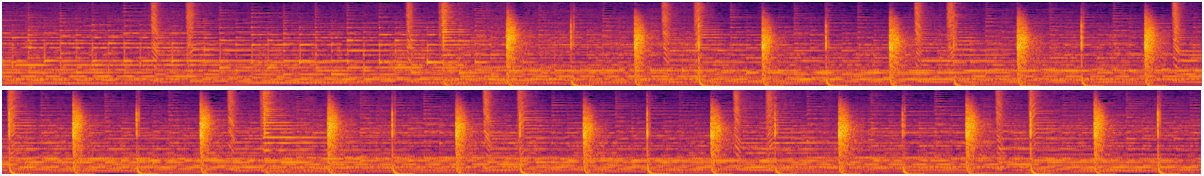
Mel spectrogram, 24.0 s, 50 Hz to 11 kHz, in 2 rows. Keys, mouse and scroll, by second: 9.9 alt+shift+click, 13.0 Return, 13.3 ctrl+h, 14.0 ctrl+t, 21.9 ctrl+click.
